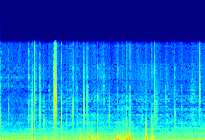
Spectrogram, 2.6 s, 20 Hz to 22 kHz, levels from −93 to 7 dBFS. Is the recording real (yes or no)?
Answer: no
